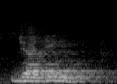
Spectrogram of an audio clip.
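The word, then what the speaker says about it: יין: Yayin. Yayin se escribe con dos yud y una nun.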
